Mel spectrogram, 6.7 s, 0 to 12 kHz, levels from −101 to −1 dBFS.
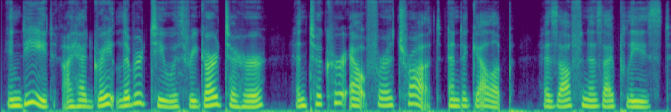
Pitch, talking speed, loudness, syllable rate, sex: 200 Hz, 215 wpm, -17 LUFS, 5.3 syllables/s, female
